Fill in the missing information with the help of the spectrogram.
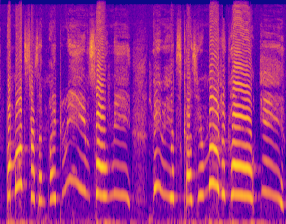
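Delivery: very high falsetto fairy voice; squeaky fairy. Acted. Fairy explaining to Tavros about her dreams, squeaky high.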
